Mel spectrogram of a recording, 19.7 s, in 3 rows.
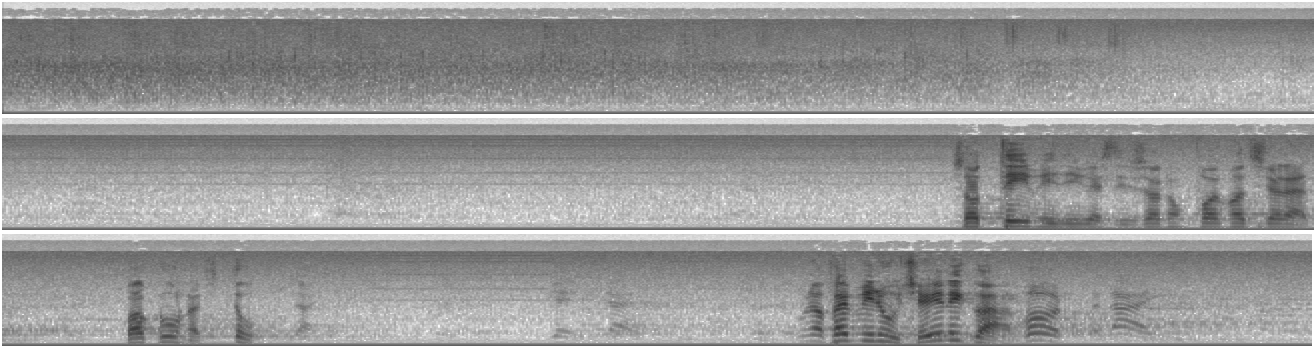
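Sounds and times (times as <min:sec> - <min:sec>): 
applause: 0:00.0 - 0:05.8
speech: 0:11.4 - 0:14.6, 0:17.2 - 0:18.5.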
